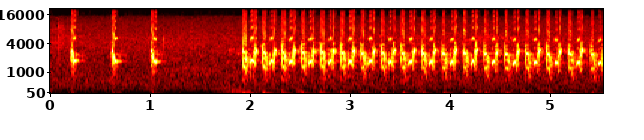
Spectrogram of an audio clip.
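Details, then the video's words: Yellow-vented bulbul, a lure recording meant to stir a caged bird into fighting song with long rapid trills: three separate sharp chirps, a pause, then a fast, steady run of bright, clipped notes repeated several times a second. "Trucukan Gacor TARUNG ROPEL PANJANG || Pancingan Trucukan Agar Bunyi Gacor EMOSI!"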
